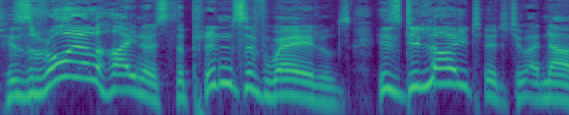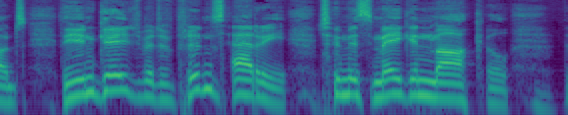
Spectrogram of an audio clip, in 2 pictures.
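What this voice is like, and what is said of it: Put-on posh British royal accent. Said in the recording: “let me try my best royal accent.”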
